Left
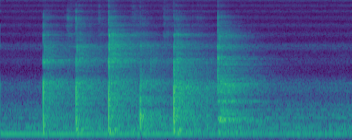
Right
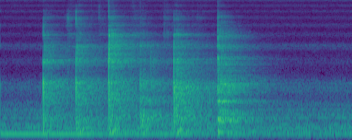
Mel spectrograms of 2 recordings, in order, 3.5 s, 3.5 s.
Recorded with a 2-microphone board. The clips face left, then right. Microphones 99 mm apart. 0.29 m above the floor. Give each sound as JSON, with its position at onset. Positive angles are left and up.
{"t": 0.4, "sound": "running footsteps", "side_deg": 25, "distance_m": 1.2}
{"t": 2.2, "sound": "a snare drum", "side_deg": -30, "distance_m": 1.6}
